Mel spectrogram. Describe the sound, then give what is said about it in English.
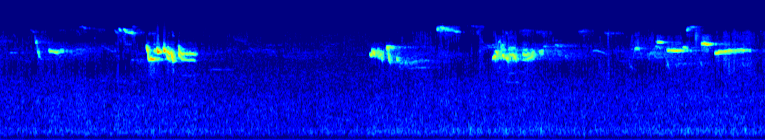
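A small orange-breasted bird chirps outdoors in the early morning while looking for food, in scattered bursts of high, thin tweets and short twittering phrases, separated by brief pauses; fairly soft, with no talking. “some orange-breasted little guy over there. He's just looking for a little early morning breakfast.”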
